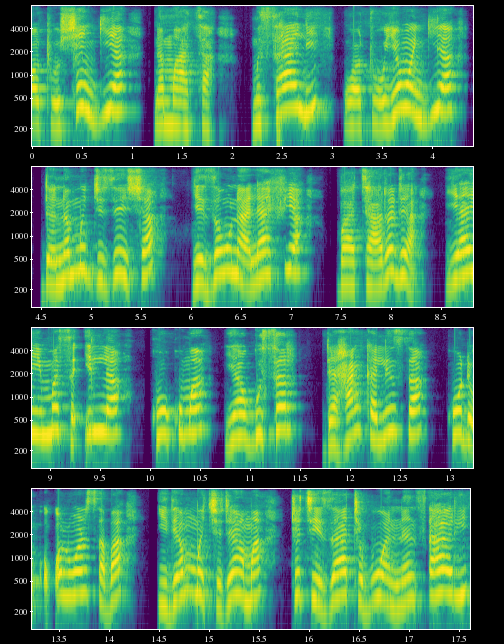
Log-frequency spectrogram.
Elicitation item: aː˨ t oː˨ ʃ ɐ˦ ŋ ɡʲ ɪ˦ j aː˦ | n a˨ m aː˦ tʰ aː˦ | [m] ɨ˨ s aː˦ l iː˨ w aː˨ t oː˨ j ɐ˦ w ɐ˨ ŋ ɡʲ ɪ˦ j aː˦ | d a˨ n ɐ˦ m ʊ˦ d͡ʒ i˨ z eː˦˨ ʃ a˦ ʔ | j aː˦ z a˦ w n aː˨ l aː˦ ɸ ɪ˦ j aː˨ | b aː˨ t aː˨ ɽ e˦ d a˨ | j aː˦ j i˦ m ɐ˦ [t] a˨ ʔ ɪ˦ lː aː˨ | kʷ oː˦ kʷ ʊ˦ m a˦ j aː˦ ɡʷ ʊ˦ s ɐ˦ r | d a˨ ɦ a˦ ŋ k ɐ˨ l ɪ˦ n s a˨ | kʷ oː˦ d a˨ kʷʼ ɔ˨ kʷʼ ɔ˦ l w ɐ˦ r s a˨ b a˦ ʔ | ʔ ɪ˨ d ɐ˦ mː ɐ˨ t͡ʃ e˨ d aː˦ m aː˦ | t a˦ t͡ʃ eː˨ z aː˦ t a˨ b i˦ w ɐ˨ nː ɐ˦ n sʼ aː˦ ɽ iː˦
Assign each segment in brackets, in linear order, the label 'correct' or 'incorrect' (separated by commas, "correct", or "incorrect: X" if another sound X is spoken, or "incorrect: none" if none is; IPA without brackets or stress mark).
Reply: correct, incorrect: s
